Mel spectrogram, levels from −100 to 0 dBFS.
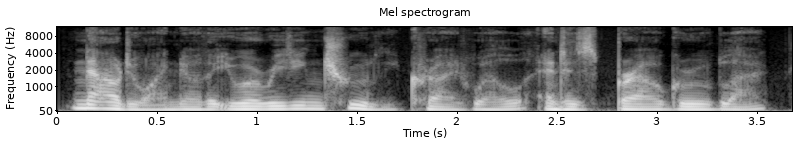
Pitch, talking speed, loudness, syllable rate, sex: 110 Hz, 260 wpm, -16 LUFS, 5.6 syllables/s, male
